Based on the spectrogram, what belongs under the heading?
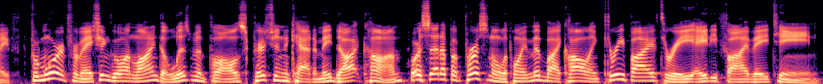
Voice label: Christian academy radio announcement; lisbon falls

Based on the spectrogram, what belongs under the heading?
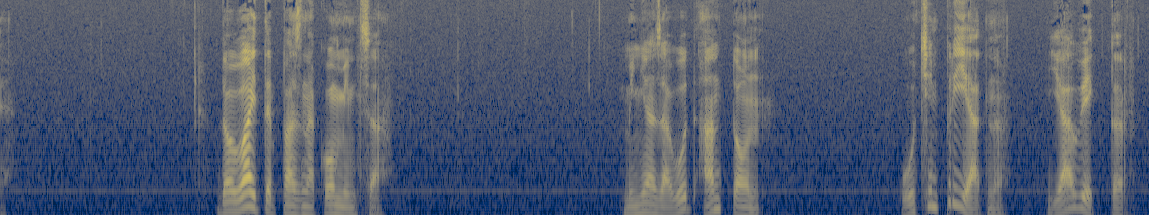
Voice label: russian dialog

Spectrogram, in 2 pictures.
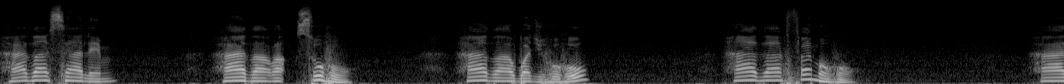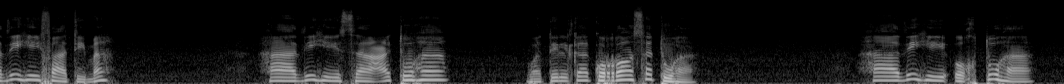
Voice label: arabic basic listening practice

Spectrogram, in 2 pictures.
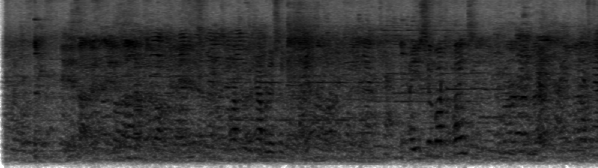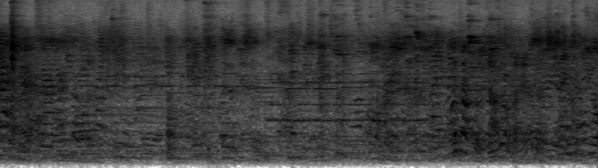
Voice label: pub talk in Cork

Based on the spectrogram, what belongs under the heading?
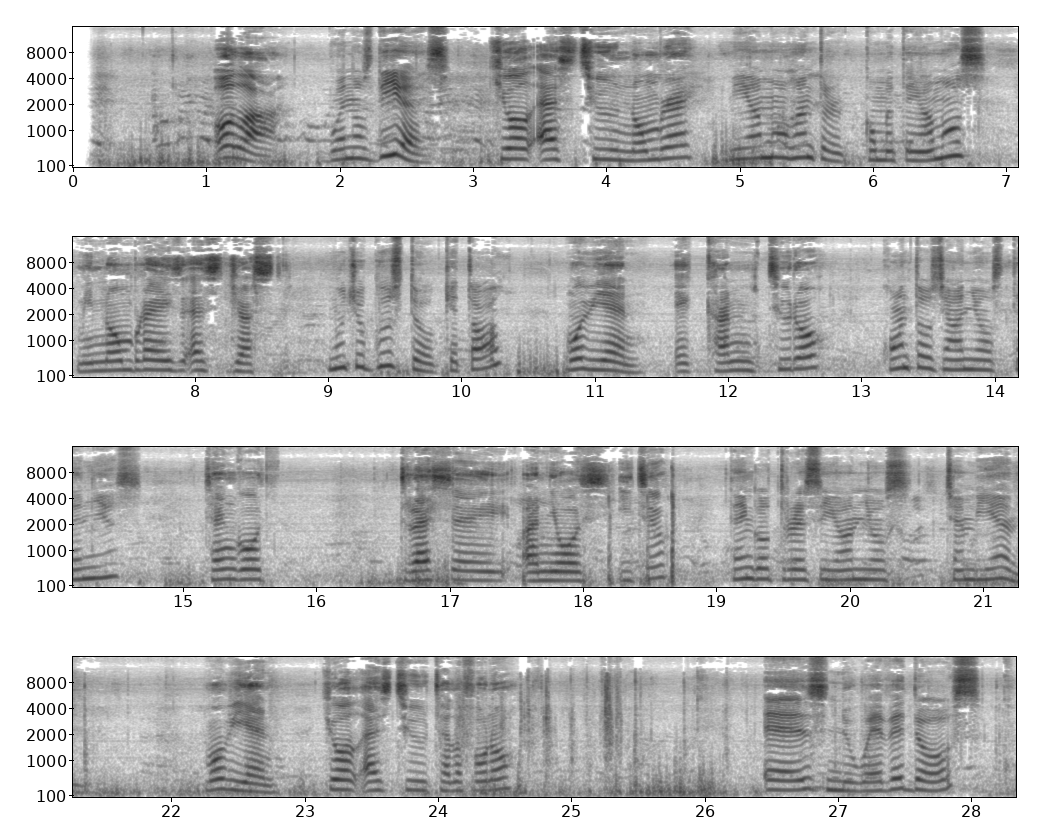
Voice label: spanish skit

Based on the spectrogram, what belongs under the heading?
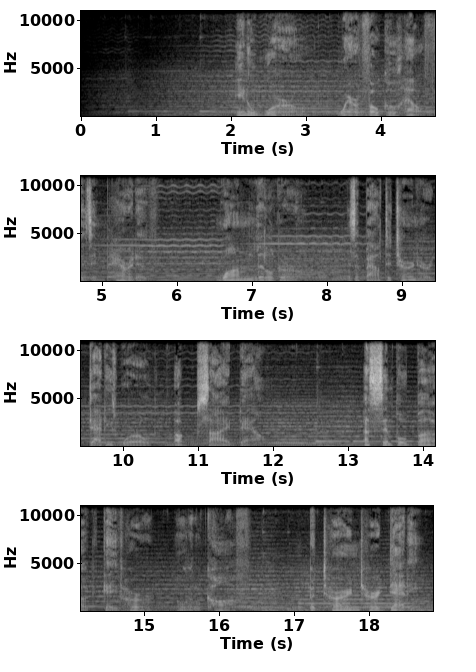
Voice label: spoof movie trailer

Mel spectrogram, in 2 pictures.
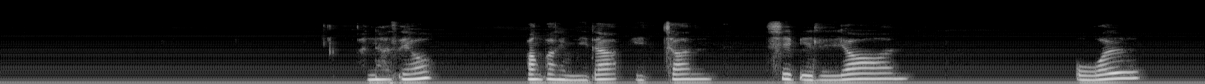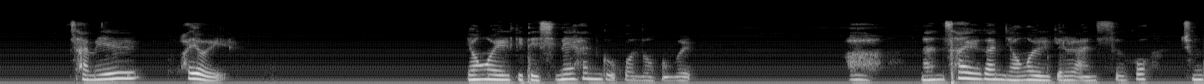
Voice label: Korean audio

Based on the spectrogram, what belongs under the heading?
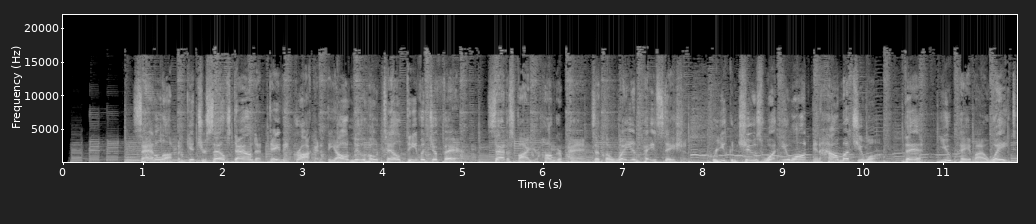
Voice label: country bar commercial

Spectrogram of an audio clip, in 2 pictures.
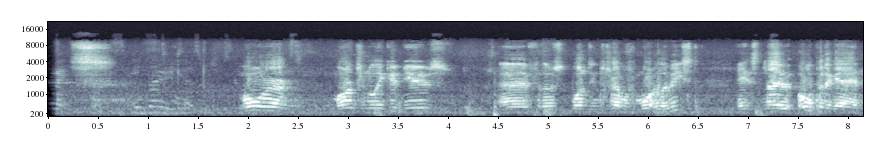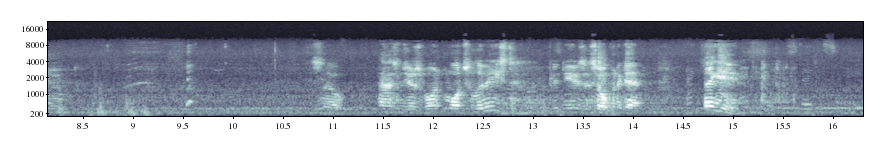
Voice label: informative train announc; tube strike brings out the best in other transport modes

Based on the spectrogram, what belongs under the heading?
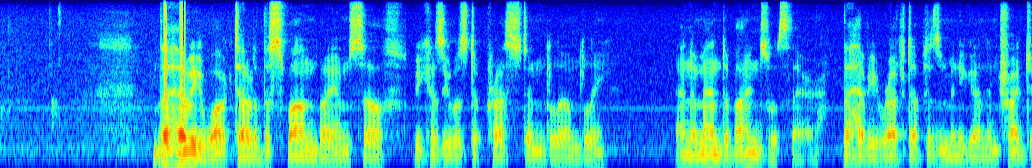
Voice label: late night narration

